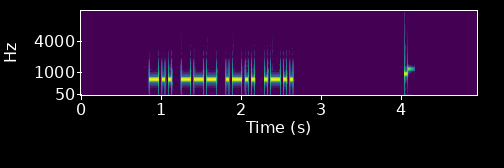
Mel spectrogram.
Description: Morse code, heard as a keyed tone, about 30 wpm, 700 Hz. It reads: DOLL
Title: Multi-letter Phonemes Repeated 3x 30wpm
